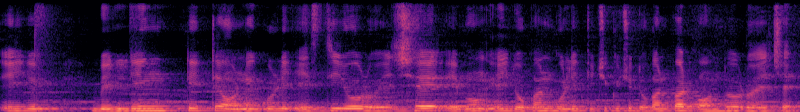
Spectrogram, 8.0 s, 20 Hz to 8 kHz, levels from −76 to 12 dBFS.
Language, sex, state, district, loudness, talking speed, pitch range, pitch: Bengali, male, West Bengal, North 24 Parganas, -16 LUFS, 150 wpm, 135-150 Hz, 140 Hz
